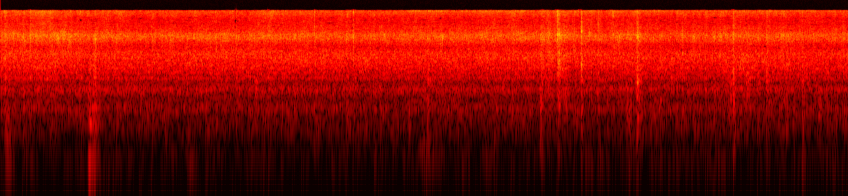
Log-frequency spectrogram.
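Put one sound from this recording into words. A wooden spatula scrapes and knocks against a clay pot.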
